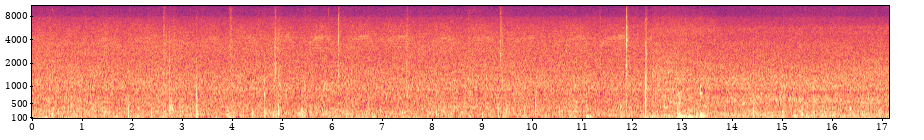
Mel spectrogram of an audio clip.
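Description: A stream trickles and flows over rocks.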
